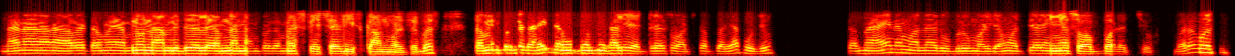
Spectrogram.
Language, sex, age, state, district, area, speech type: Gujarati, male, 18-30, Gujarat, Anand, urban, conversation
